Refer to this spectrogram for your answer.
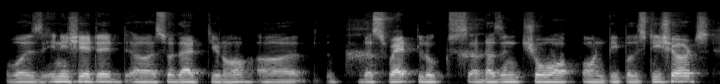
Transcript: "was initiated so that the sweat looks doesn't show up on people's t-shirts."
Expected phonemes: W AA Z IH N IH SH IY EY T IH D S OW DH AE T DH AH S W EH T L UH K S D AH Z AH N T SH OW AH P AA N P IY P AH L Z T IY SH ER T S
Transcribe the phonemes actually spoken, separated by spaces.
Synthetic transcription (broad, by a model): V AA Z IH N IH SH IY EY T IH D S OW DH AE T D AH S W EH T L UH K S D AH Z AH N T SH OW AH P AA N P IY P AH L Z T IY SH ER T S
